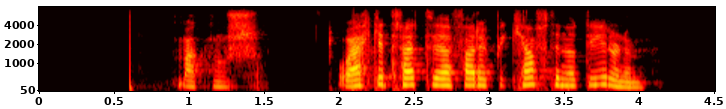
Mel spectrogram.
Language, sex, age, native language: Icelandic, female, 40-49, Icelandic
